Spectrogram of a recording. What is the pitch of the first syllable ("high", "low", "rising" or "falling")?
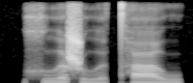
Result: rising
